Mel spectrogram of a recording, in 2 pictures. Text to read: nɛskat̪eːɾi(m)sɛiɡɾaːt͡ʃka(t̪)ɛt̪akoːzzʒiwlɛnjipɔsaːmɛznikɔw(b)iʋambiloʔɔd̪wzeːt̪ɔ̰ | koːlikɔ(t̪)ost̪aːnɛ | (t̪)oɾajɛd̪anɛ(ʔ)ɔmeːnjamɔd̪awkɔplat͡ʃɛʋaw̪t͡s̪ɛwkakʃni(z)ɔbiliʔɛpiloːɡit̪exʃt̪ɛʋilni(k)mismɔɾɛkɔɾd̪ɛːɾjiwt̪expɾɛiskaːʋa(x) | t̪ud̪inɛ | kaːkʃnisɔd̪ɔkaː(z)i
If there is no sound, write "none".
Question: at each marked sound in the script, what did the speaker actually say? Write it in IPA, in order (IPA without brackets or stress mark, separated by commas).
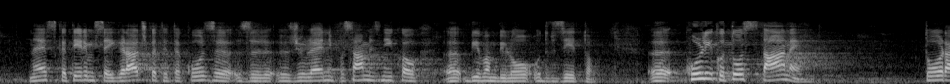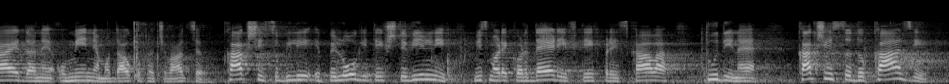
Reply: m, t̪, b, t̪, t̪, ʔ, s, x, x, z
